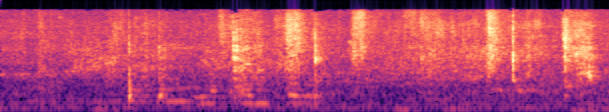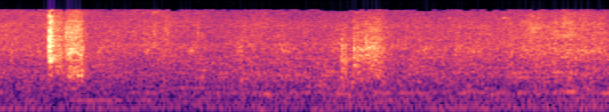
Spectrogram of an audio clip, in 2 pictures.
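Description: Metal spatula scraping and knocking irregularly against a metal wok while chopped fish is stir-fried, over a steady sizzle of frying.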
